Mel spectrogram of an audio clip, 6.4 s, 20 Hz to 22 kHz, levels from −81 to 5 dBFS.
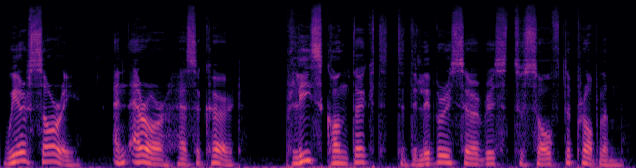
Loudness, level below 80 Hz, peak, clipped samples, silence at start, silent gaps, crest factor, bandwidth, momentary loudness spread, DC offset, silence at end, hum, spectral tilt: -31 LUFS; -52 dBFS; -14 dBFS; under 0.1%; 0.05 s; none; 18 dB; over 20 kHz; 10 LU; under 0.1%; 0.15 s; none; -5.5 dB/octave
